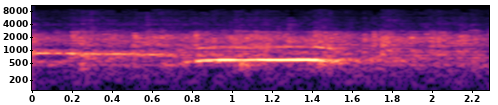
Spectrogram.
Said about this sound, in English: Let's clap for ourselves once again.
